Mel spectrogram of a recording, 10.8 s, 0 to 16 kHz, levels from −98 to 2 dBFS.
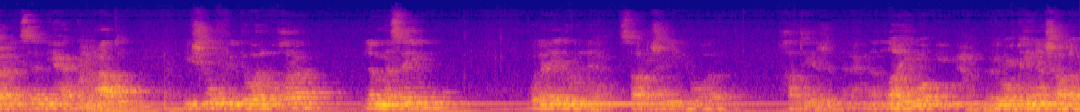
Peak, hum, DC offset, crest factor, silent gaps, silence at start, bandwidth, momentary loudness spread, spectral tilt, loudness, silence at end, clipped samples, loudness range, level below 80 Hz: -4 dBFS; none; under 0.1%; 18 dB; none; 0 s; 8.2 kHz; 17 LU; -8.5 dB/octave; -22 LUFS; 0 s; under 0.1%; 5 LU; -42 dBFS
